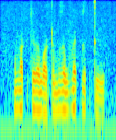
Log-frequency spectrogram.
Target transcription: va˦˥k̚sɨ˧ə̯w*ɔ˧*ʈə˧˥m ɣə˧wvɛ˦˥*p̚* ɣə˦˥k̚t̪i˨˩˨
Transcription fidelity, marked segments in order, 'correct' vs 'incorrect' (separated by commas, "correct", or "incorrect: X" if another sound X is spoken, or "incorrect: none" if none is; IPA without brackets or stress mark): incorrect: ɔ˨˩, incorrect: t̚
